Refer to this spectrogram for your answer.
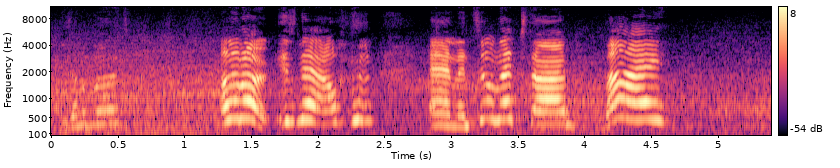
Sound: laughs

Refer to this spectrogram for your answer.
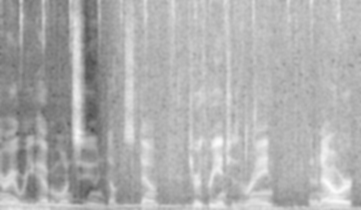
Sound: storm

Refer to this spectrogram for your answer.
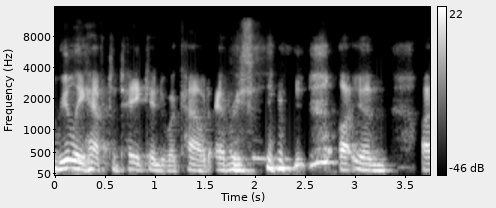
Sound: chuckles

